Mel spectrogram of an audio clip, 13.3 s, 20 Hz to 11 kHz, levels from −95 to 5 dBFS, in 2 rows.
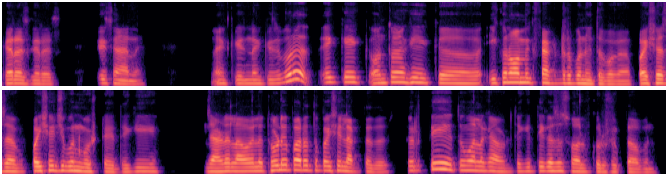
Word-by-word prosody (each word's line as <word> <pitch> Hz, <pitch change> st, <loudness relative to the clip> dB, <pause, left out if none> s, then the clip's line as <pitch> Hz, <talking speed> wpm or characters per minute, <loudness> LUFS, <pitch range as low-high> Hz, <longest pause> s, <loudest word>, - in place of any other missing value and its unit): खरंच-खरंच 130 Hz, -3 st, 0 dB, 0.4 s
ते 155 Hz, -, -2 dB
छान 130 Hz, -5 st, -2 dB
आहे. 125 Hz, -, -14 dB, 0.7 s
नक्कीच, 140 Hz, 0 st, -4 dB
नक्कीच. 140 Hz, 0 st, -4 dB
बरं 285 Hz, +5 st, +6 dB, 0.3 s
एक 190 Hz, 0 st, -8 dB
एक 195 Hz, -1 st, -1 dB
म्हणतो 165 Hz, +4 st, 0 dB
ना, 190 Hz, -1 st, +4 dB
की -, -, +3 dB
एक 170 Hz, -2 st, -3 dB
अ, 145 Hz, -1 st, +1 dB
इकॉनॉमिक 185 Hz, +2 st, +4 dB
फॅक्टर 155 Hz, -2 st, +2 dB
पण 150 Hz, -1 st, +1 dB
येतो 130 Hz, -1 st, -2 dB
बघा. 120 Hz, 0 st, -2 dB
पैशाचा 150 Hz, +1 st, +4 dB, 0.2 s
पैशाची 175 Hz, +2 st, +3 dB
पण 175 Hz, -1 st, +3 dB
गोष्ट 140 Hz, 0 st, -3 dB
येते, 130 Hz, -1 st, -4 dB
की 145 Hz, +1 st, -4 dB, 0.5 s
झाडं 145 Hz, +2 st, +4 dB
लावायला 155 Hz, +1 st, +3 dB
थोडेफार 195 Hz, +1 st, +4 dB
तर 185 Hz, -, -6 dB
पैसे 180 Hz, -1 st, -1 dB
लागतातच. 135 Hz, -4 st, -3 dB, 0.2 s
तर 175 Hz, 0 st, -4 dB
ते 235 Hz, -2 st, +5 dB
तुम्हाला 185 Hz, -2 st, +1 dB
काय 160 Hz, -2 st, 0 dB
वाटतं, 135 Hz, +2 st, -7 dB
की 155 Hz, -, -5 dB
ते 165 Hz, -, -1 dB
कसं 160 Hz, 0 st, +1 dB
सॉल्व्ह 140 Hz, -2 st, -1 dB
करू 135 Hz, -2 st, -2 dB
शकतो 130 Hz, 0 st, -5 dB
आपण? 120 Hz, 0 st, -10 dB
150 Hz, 195 wpm, -22 LUFS, 140-175 Hz, 0.7 s, बरं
